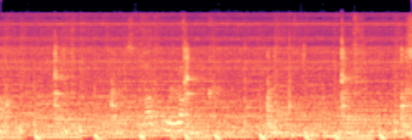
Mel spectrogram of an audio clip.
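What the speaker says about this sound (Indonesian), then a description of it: "Santannya udah mendidih" Coconut milk boils in a pot of Batak-style pounded cassava leaves as a spoon stirs steadily, giving a constant bubbling sizzle broken by light clinks and scrapes.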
